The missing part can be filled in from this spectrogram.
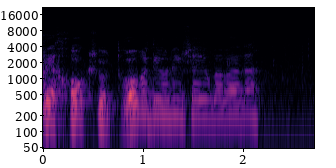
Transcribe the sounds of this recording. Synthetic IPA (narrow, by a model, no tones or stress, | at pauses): eχokʃeut̪ʁomad̪ijunimʃeajubevaːd̪a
